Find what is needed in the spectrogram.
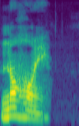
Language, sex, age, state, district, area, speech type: Assamese, male, 18-30, Assam, Tinsukia, rural, read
